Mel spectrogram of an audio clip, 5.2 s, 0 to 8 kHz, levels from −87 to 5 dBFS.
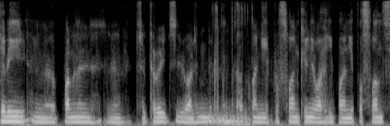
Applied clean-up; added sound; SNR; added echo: neural diffusion model UNIVERSE++.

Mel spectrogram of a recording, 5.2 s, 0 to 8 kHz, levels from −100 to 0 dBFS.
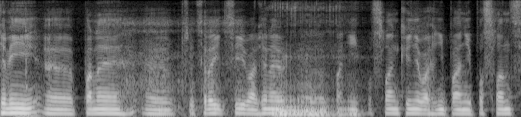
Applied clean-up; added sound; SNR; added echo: neural mask model RNNoise.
